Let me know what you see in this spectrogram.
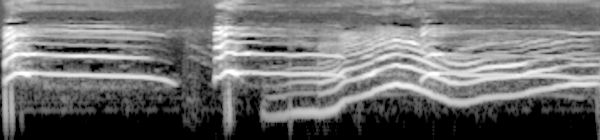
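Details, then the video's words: Pet dog making a talking-like vocalization said to sound like "Ralph": two long tonal howling whines, the second bending down, up and down again in a voice-like wavering glide. "Maisy saying Ralph-Talking Dog"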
